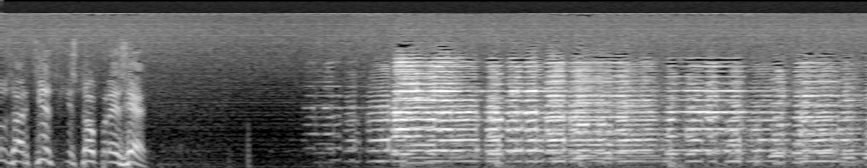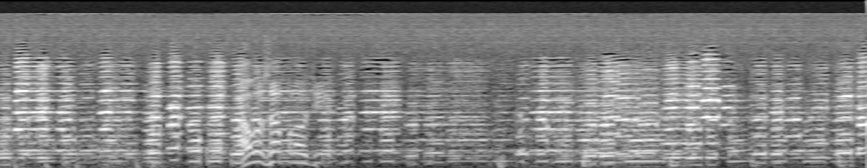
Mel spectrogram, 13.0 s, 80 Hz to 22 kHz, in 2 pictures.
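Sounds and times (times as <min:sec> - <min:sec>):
piano accordion playing: 0:02.3 - 0:13.0.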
